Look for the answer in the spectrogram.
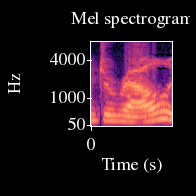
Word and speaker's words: Dorell: And I'm under my name, which is Diana Durrell. It's spelled Diana, D-I-A-N-A, and then D-O-R-E-L-L.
